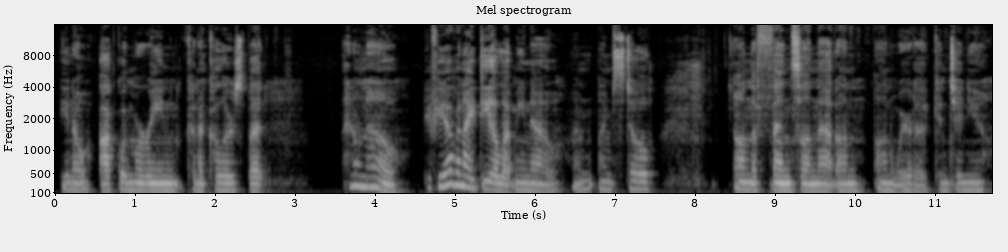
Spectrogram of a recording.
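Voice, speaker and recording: Middle-aged woman, raspy gravelly voice, low pitch, rambling casual chat, lots of fillers. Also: measured pace, dark tone. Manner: rambling, chatty, many fillers and restarts. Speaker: coloring channel creator. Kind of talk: casual chat while coloring.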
